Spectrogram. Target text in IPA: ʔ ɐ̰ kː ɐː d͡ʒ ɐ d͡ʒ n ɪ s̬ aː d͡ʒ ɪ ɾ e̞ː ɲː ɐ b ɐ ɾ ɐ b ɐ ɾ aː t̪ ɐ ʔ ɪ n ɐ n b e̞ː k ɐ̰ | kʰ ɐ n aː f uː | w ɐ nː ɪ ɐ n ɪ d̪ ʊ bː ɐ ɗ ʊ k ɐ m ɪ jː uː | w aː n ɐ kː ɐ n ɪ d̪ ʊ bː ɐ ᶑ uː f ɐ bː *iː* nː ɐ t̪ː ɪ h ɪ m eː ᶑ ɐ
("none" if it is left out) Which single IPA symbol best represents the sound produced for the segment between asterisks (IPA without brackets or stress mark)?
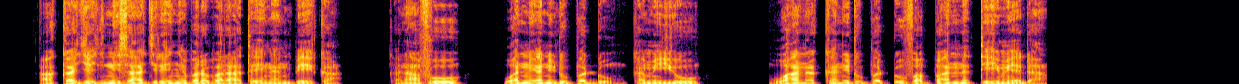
aː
